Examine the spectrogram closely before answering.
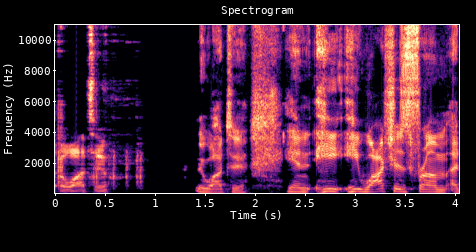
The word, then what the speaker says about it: Uatu: I say Utua. I never could pronounce the big cosmology. I think that's correct, but I don't. Yeah. Watches the universe from what's that, Josh? I think you were right in the first shot, Uatu.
